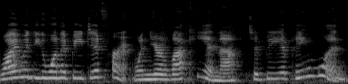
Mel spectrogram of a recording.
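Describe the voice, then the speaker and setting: A woman's put-on character voice, high-pitched and fairly quick. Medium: read story. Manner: jovial.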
